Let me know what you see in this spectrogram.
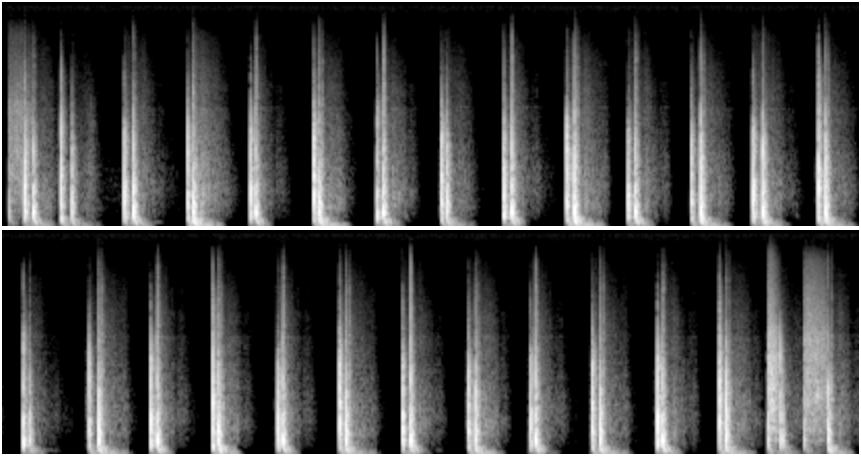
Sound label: step sneaker concrete downstairs sequence; schritte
